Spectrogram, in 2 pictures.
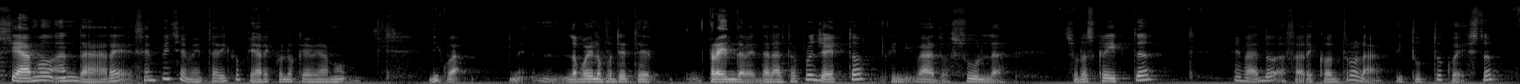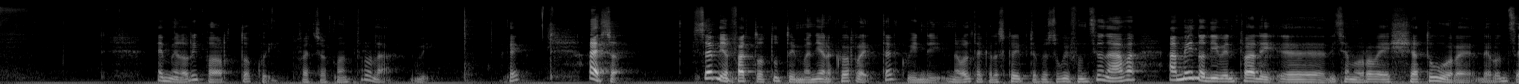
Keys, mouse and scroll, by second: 2.5 click, 4.5 click, 10.6 click, 11.8 click, 13.1 ctrl+a, 16.2 click, 17.1 click, 17.3 click, 17.8 click, 18.7 ctrl+a, 19.4 ctrl+v, 22.5 click.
